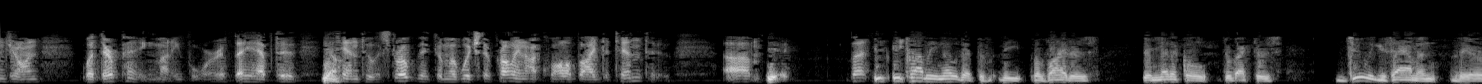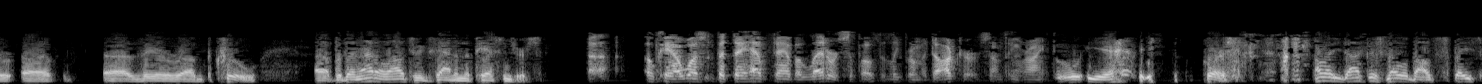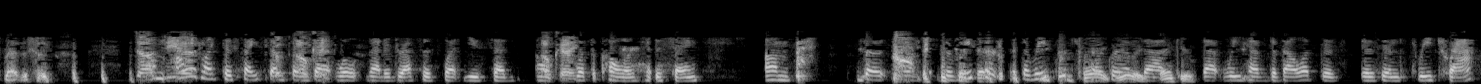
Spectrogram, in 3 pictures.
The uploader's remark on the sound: This was an excellent discussion with good emails and listener phone calls.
